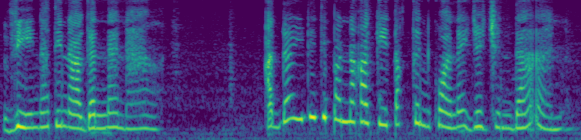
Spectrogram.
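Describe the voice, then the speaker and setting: A young daughter in an Ilocano radio drama. She has a very high voice and an Ilocano accent, talking in a chatty, confiding way. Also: animated, unhurried.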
